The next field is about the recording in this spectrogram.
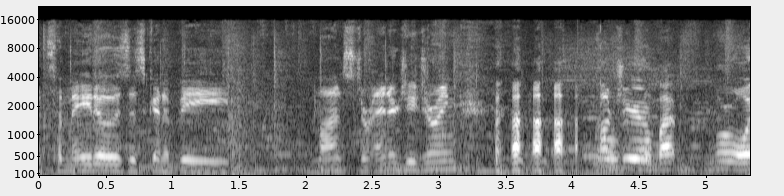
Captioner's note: laughs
